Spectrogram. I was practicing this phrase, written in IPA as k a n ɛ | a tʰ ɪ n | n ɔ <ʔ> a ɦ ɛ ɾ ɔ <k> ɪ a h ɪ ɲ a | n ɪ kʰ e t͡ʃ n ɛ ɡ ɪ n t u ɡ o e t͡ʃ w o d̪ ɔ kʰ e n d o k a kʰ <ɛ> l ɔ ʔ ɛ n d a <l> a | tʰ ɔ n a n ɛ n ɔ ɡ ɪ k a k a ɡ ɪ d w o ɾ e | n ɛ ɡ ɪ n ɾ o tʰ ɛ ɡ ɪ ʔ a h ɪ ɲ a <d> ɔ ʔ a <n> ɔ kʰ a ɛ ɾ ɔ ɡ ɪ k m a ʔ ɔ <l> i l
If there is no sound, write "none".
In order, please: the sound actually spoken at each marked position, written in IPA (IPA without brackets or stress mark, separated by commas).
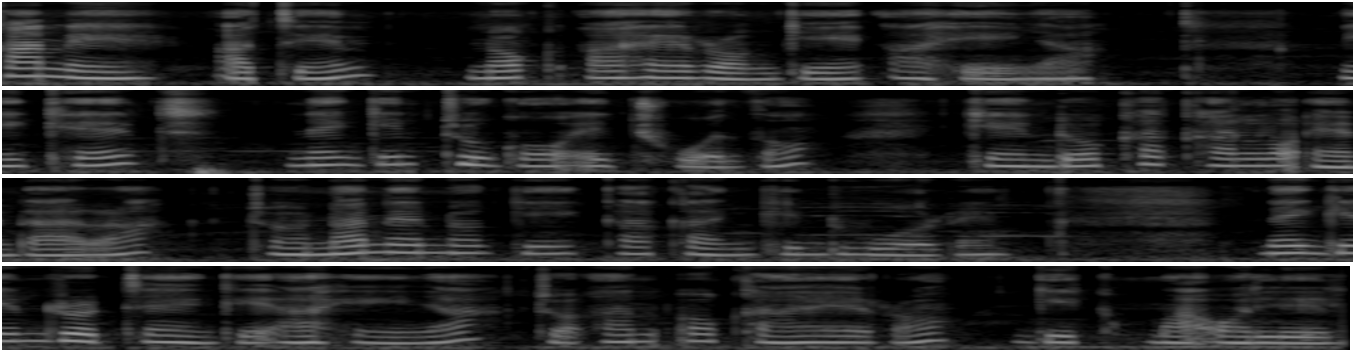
k, ɡ, a, ɾ, t, n, l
